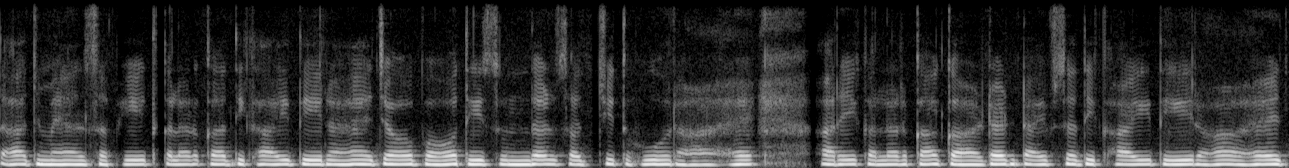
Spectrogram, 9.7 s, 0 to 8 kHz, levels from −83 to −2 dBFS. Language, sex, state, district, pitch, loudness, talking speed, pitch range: Hindi, female, Chhattisgarh, Bilaspur, 200 Hz, -14 LUFS, 165 wpm, 195-205 Hz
